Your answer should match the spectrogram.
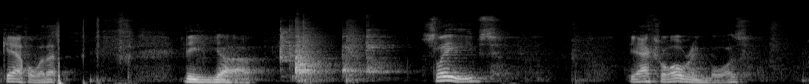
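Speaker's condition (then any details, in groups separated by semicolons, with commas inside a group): No condition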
